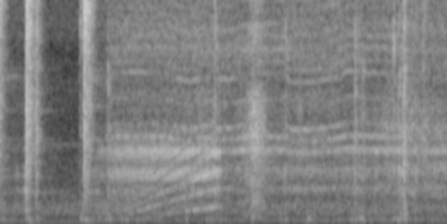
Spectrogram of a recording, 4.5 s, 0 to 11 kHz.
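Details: Telefunken 900M (rebadged JVC HR-C3, 1982 portable VHS-C deck) that wouldn't load tapes, switched on with 350 mA slow-blow fuse fitted: small motor whirs up in rising pitch amid light clicks as the tape mechanism cycles smoothly; working.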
